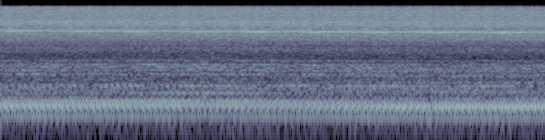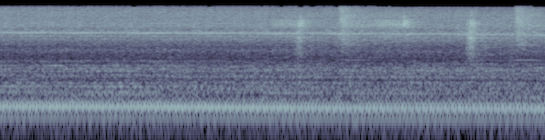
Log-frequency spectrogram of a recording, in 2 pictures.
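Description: A truck's diesel engine drones steadily at a low pitch.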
